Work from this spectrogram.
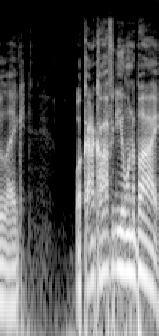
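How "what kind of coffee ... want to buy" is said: high-pitched, fast shouting voice. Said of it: "the barista coming and shouting at you".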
